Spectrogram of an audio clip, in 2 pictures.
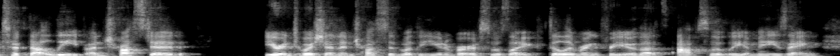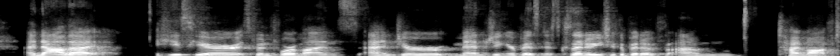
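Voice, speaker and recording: Enthusiastic woman podcast host, lower voice. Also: a bit bright. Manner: enthusiastic, gushing. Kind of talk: casual interview.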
